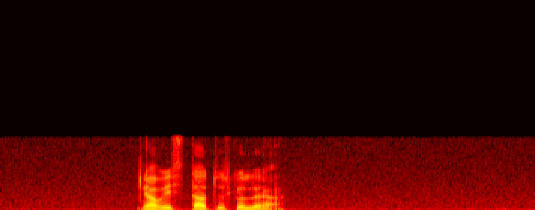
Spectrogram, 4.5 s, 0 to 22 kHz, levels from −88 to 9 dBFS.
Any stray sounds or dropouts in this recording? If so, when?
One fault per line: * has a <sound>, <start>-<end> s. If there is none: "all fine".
all fine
